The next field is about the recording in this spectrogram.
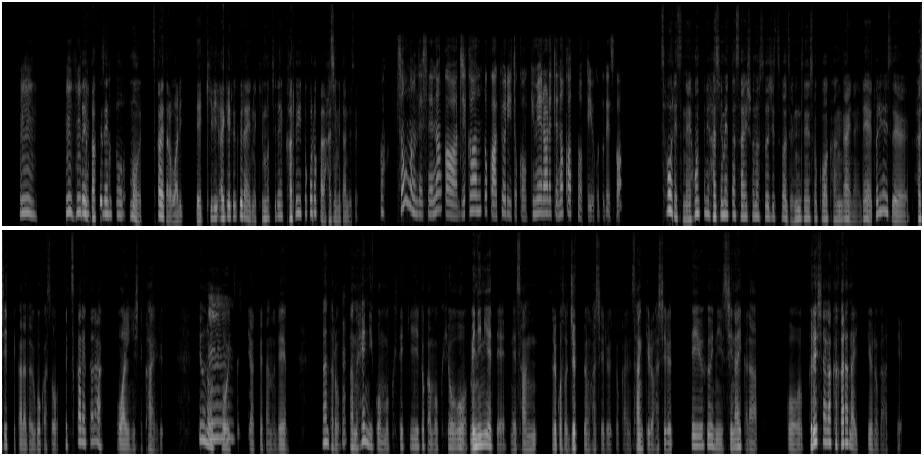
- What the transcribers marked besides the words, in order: none
- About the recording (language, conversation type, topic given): Japanese, podcast, 習慣を身につけるコツは何ですか？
